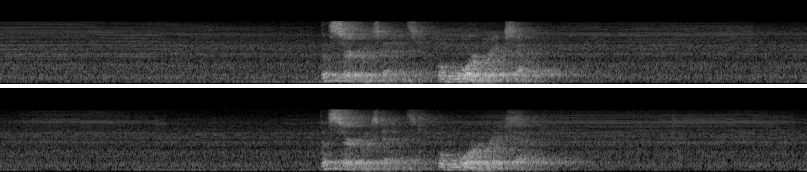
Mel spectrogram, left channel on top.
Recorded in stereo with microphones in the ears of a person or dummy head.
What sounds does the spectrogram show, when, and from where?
3.2 s a man speaking: 40° right (ahead or behind), 2.5 m; by 5.4 s 45° left (ahead or behind), 2 m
